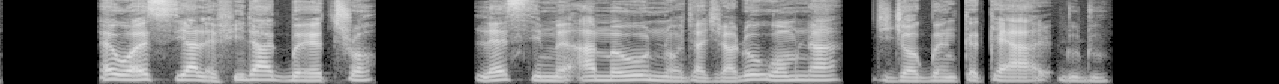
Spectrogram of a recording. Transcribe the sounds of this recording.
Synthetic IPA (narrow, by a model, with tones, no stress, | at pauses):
ɛ˦wɔ˨e˦si˨a˨le˨fi˦ɖa˦ɡ͡be˨t̪ɾɔ˦ | le˨˦si˨mẽ˨ʔa˨mẽ˨wo˦nɔ̃˨d͡ʒa˨d͡ʒɾa˨ɖo˦wɔ̃˦mnã˦ | d͡ʒi˨d͡ʒɔ˨ɡ͡be˨ŋ̩˦ke˦ke˦a˨ɖu˦ɖu˦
